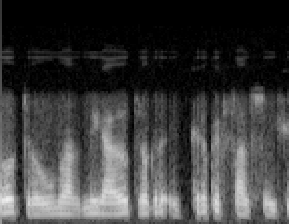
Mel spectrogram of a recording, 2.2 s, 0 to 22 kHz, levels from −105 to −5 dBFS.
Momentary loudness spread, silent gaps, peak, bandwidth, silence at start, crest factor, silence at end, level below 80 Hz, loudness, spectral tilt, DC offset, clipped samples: 6 LU; none; -8 dBFS; 4.1 kHz; 0 s; 18 dB; 0 s; -76 dBFS; -25 LUFS; -8.5 dB/octave; under 0.1%; under 0.1%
